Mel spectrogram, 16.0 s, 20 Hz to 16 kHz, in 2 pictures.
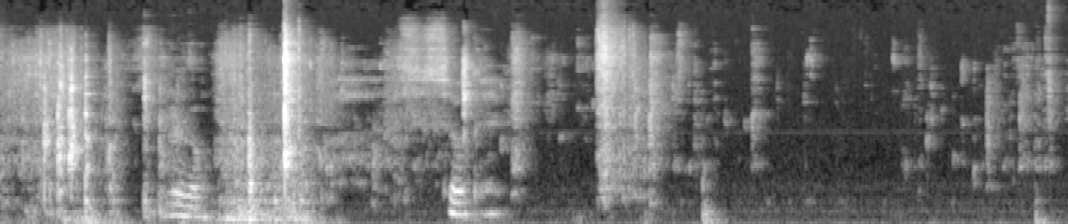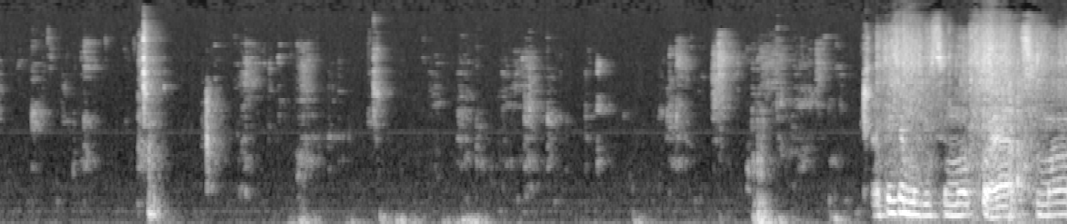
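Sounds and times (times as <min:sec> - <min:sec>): mouth chewing and smacking: 0:03.9 - 0:14.6.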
